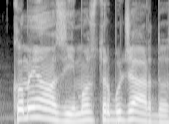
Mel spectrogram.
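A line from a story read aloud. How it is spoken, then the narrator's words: Queen shrieking. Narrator (Italian): strillò la regina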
